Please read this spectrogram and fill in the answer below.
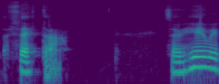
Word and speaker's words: zeta: The letter Z in Spanish is called zeta. The English pronunciation is that this letter usually sounds like the English letter S.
